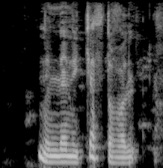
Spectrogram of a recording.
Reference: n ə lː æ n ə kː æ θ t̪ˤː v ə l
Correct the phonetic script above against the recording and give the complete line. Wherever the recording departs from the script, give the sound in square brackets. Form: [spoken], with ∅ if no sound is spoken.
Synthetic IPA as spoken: n ə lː æ n ə kː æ θ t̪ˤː v ə l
